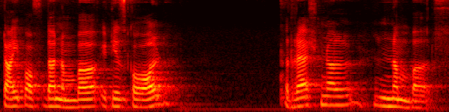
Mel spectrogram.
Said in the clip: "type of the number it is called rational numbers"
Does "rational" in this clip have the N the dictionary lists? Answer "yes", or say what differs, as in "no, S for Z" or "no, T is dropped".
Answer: yes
